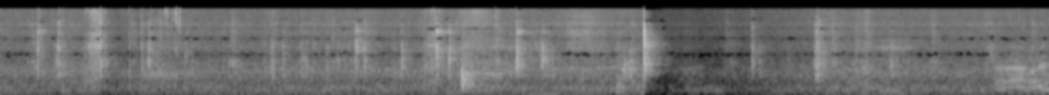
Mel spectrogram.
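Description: Scattered light metallic clicks and taps of a hex key working the saddle clamp bolts on a bicycle seatpost, with one sharper click past the middle.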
